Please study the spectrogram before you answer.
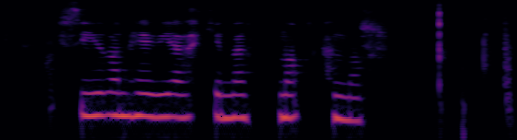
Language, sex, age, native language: Icelandic, female, 18-19, Icelandic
